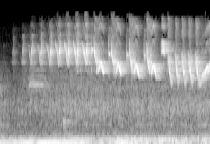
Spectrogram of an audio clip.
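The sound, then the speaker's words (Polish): A male Eurasian blackbird sings a leisurely, warbling song of clear fluty phrases, steady throughout, with another male blackbird in the background, over a faint low background hum. “Kos, zdecydowanie. A w tle jeszcze jest inny samiec.”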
